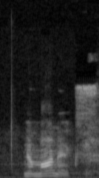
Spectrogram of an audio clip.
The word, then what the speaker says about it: mnemonics: in e-m-o-n-i-c-s pronounce melanomics okay mnemonics mnemonics see okay I'm adding in the m is silence mnemonics which is word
